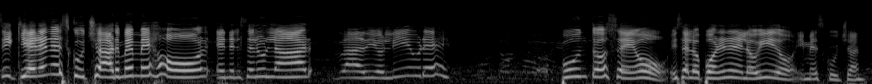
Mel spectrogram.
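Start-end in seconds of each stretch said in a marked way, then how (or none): 3.4-6.7 slow, drawn-out dictation, softer at first; dictado pausado. Real, not acted. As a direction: spell out the web address slowly, stretching each word. Dicta una dirección web al público. (dictado lento, alargando cada palabra)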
